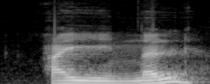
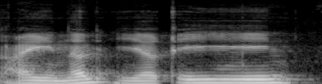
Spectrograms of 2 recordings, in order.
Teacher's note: Лам соединяем с нун.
